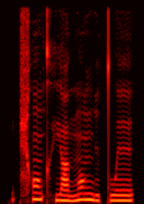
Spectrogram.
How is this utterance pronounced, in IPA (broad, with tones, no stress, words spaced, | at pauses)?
t͡ɕʰɔ̃˧kʰja˨˩ n̪ɔ̃˧ŋi˨˩ t̪we˧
